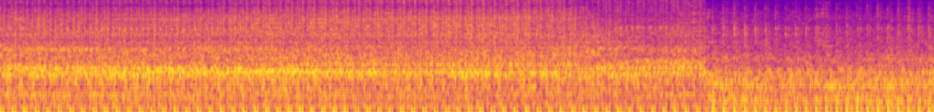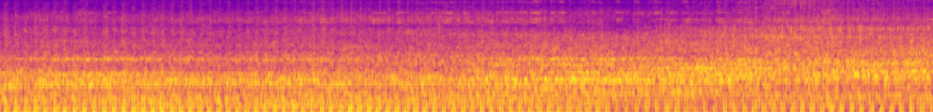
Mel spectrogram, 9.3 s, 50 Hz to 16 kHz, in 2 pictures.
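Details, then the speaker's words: Vintage 2 hp Briggs and Stratton single-cylinder engine on a Montgomery Ward lawn edger, run after sitting 2 years in storage: steady even unbroken putter, no misses or knocks; normal running. "Now that's a Briggs and Stratton for you. As you can see, this little 2 horsepower engine is just badass. Runs perfect."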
